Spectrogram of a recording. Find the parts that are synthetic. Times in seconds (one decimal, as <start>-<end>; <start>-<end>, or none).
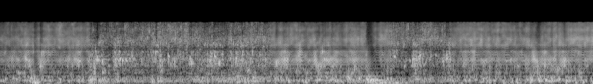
0.0-0.9; 2.7-3.9; 4.5-5.9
